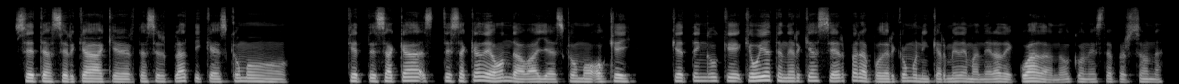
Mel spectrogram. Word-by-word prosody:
se 150 -2 +4
te 145 0 +1
acerca 135 0 +3
a 130 - 0
quererte 125 0 -2
hacer 135 0 -2
plática. 145 -2 -1
Es 130 - -2
como 140 -6 -2 0.6
que 155 - +2
te 150 0 -2
saca 165 +3 +4
s 145 0 -3
te 160 - -1
saca 160 +4 +1
de 165 -4 +5
onda, 145 -3 +3
vaya. 125 0 +1
Es 120 +1 -1
como, 135 -3 0
okey, 140 +2 0 0.3
¿qué 155 -2 +1
tengo 170 +1 -3
que 160 -2 0
qué - - -4
voy 180 +2 +7
a 195 - +5
tener 150 -3 -1
que 175 - -2
hacer 160 -2 0
para 165 -5 0
poder 130 -1 -1
comunicarme 135 -3 -3
de 140 - -2
manera 120 +1 -2
adecuada, 130 0 +2
no?, 115 +3 -7
con 125 -3 -6
esta 125 +1 -6
persona 120 0 -6
140 Hz, 205 wpm, -23 LUFS, 130-155 Hz, 0.6 s, voy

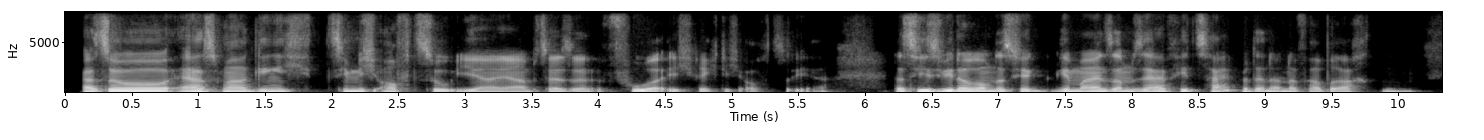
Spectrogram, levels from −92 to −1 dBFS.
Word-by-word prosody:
Also, 125 +1 +5
erst 140 +4 +2
mal 130 -2 +3
ging 120 +1 +1
ich 125 0 -3
ziemlich 120 -2 -1
oft 110 0 -5
zu 85 -3 -3
ihr, 80 0 -4
ja, 80 +1 -5
beziehungsweise 85 -1 -6
fuhr 105 -5 -1
ich - - -9
richtig 85 -1 -11
oft - - -18
zu - - -15
ihr. - - -14 0.5
Das 115 0 -2
hieß 145 -1 +4
wiederum, 125 -2 +4
dass 125 0 -2
wir 125 - 0
gemeinsam 125 0 0
sehr 135 +5 0
viel 155 0 -2
Zeit 185 - -6
miteinander 95 -7 -2
verbrachten. 85 0 -9
120 Hz, 165 wpm, -19 LUFS, 90-130 Hz, 0.5 s, Also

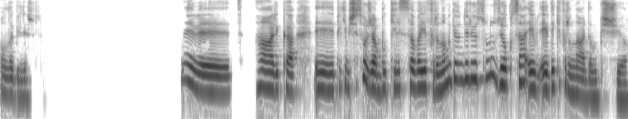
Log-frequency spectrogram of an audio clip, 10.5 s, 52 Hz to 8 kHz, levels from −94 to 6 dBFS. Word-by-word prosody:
Olabilir. 140 -4 -8 2.5
Evet. 165 - +1 0.4
Harika. 190 -3 0 0.3
Eee, 180 -2 0
peki 215 +3 -6
bir - - -7
şey 210 +2 -1
soracağım. 195 - +2
Bu 190 -1 -4
Kilis 195 0 +2
tavayı 200 -1 +3
fırına 190 -1 -1
mı 250 +4 -1
gönderiyorsunuz 280 +1 0
yoksa 230 +2 +4
ev 190 0 +2
evdeki 195 +2 +1
fırınlarda 145 -5 -4
mı 130 0 -7
pişiyor? 125 -1 -5
190 Hz, 115 wpm, -24 LUFS, 165-215 Hz, 2.5 s, yoksa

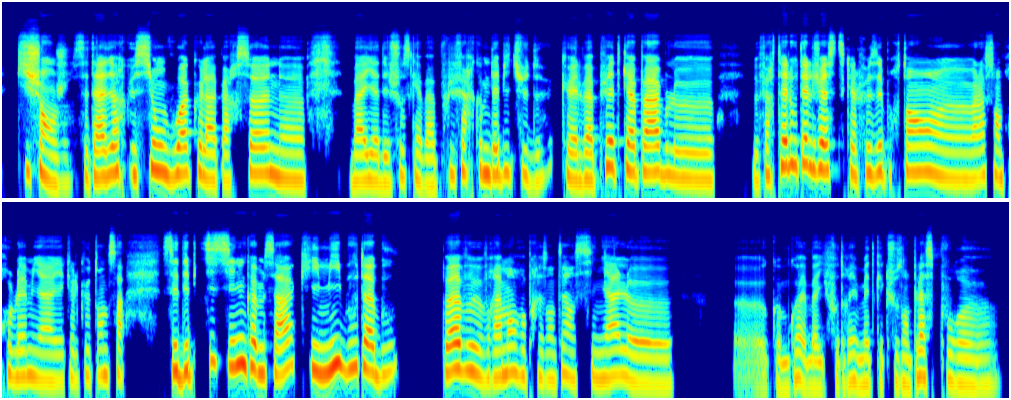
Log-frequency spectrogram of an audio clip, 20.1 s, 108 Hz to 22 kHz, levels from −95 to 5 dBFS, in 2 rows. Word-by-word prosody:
qui 230 - +2
changent. 175 -7 +3
C'est-à-dire 195 +4 +2
que 215 - -6
si 240 +5 +1
on 230 -1 +5
voit 215 +1 +4
que 220 - -5
la 185 -2 +2
personne, 215 +4 0
heu, 180 -1 -3 0.5
bah, 175 0 +1
il - - -1
y 180 - -1
a 175 - -2
des 170 0 -5
choses 195 +3 -7
qu'elle 180 - -5
va 160 0 -4
plus 205 +7 -9
faire 215 +1 -4
comme 220 -3 +1
d'habitude, 205 -4 -3 0.2
qu'elle 180 -3 -1
va 185 -1 +2
plus 255 - +1
être 250 - +3
capable, 220 -3 +4
heu, 185 -1 -3 0.4
de 180 - -8
faire 205 +3 -4
tel 260 -1 +6
ou 270 - +2
tel 275 -1 +4
geste 235 0 +3
qu'elle 210 -3 -3
faisait 220 +1 -1
pourtant, 220 0 +1
heu, 185 -1 -4
voilà, 190 +2 -1
sans 200 -1 -3
problème, 200 0 -4
il 195 - -4
y - - -5
a 180 0 -2
il - - -6
y - - -7
a - - -9
quelques 190 +2 -10
temps 205 +1 -6
de 205 - -4
ça. - - -2 0.4
C'est 230 -3 +1
des 225 +3 +3
petits 295 +8 -5
signes 280 -1 +5
comme 245 -5 +3
ça 215 +3 +2
qui, 240 -4 +1
mis 235 +6 +7
bout 250 +1 0
à 230 -2 +7
bout, 210 +4 -6 0.4
peuvent 230 +1 +6
vraiment 195 +3 -1
représenter 190 -1 -8
un 195 -2 -4
signal, 195 +1 -3
heu 165 -2 -2 0.6
heu, - - -13
comme 145 -3 -7
quoi 185 +1 -4
et - - -6
ben 150 0 -5
il 145 - -8
faudrait 170 +1 -8
mettre 160 0 -6
quelque - - -11
chose 170 -2 -9
en 160 - -5
place 195 +3 -2
pour, 170 -3 -7
heu, 155 -1 -6
m - - -17
200 Hz, 250 wpm, -24 LUFS, 180-220 Hz, 0.6 s, mis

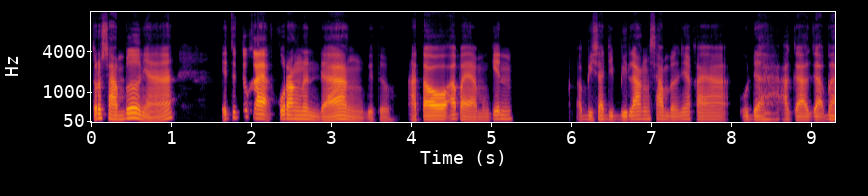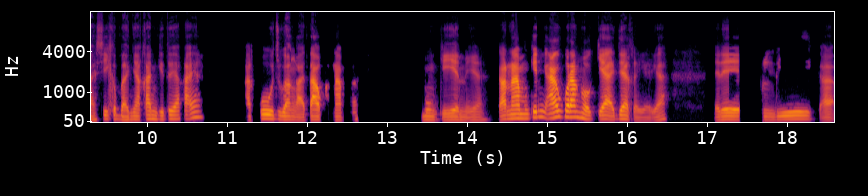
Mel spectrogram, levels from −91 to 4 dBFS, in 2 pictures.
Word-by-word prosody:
terus 150 - +1
sambelnya 120 - +3 0.6
itu 175 - -5
tuh 200 - -6
kayak 140 -2 +8
kurang 130 -1 +4
nendang 110 +1 +3 0.2
gitu, 90 +1 -12 0.3
atau 115 +3 +4 0.2
apa 135 - 0
ya - - +1
mungkin, 125 +6 -4 0.9
e - - -12
bisa 115 +2 -3
dibilang 115 +3 -2
sambelnya 115 0 -4
kayak 110 0 -4 0.2
udah 110 -1 -5 0.3
agak-agak 105 +1 -3
basi, 110 +2 -5
kebanyakan 110 +3 -2
gitu 115 +3 -6
ya, 130 - -1
Kak, - - 0
ya. 185 - -5 0.6
Aku 140 - -7 0.2
juga 115 -2 0
nggak 90 -2 -3
tahu - - +6
kenapa. - - -4 0.9
Mungkin, 100 0 -2 0.2
ya, 90 - -7 0.2
karena 130 +4 +5
mungkin 150 +6 0
aku 190 - +8
kurang 185 -1 +8
hoki 125 0 -1
aja 125 +2 +3
Kak - - -9
ya 85 - -11
ya. - - -4 0.7
Jadi 105 +3 0 0.4
beli, 105 0 -9 0.5
ke - - -10
115 Hz, 140 wpm, -24 LUFS, 105-130 Hz, 0.9 s, kayak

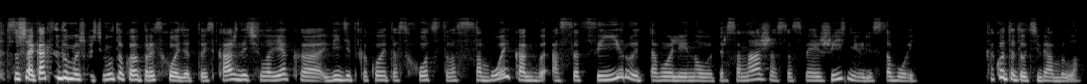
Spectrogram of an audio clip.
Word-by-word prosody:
Слушай, 255 -1 +6
а - - +5
как 270 +1 +8
ты 285 - +7
думаешь, 240 -5 +7
почему 215 +5 -1
такое 225 -4 +3
происходит? 190 -5 +1
То - - -2
есть 175 - -5
каждый 220 +1 +2
человек, 205 +3 -1
а, 175 -3 0
видит 200 +3 0
какое-то 190 0 -4
сходство 200 0 -6
с - - -13
собой, 200 - -1
как 190 - -1
бы - - -3
ассоциирует 200 - -2
того 185 0 -2
или 180 -1 0
иного 170 -2 -4
персонажа 195 +6 -4
со 175 -1 -10
своей 180 +1 -6
жизнью 220 0 -2
или 165 - -5
с 175 - -12
собой. 180 -3 -4 0.7
Как - - -11
вот 285 -7 +4
это 195 -4 +3
у - - +1
тебя 175 0 -4
было? 160 +1 -5
195 Hz, 205 wpm, -24 LUFS, 180-220 Hz, 0.7 s, как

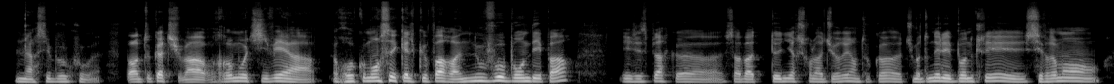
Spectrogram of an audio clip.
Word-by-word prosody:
Merci 130 +1 -3
beaucoup, 130 -3 -6
ouais. - - -14 0.3
Bah, 120 - +1
en 125 - +1
tout 135 +2 -8
cas, 155 - +5
tu 125 - -3
m'as 115 +1 +3
remotivé 145 +5 0
à 115 -5 0
recommencer, 155 +6 +2
quelque 150 -1 +1
part, 145 -1 +5
un 120 - +3
nouveau 160 +4 +4
bon 150 -1 +3
départ 145 +4 +1 0.5
et 135 -1 -3
j'espère 130 +2 -3
que, 130 - -9 0.4
heu, - - -15
ça 130 0 -5
va 120 -1 +1
tenir 135 +3 -2
sur 140 - -7
la 130 -1 -2
durée. 130 +4 -4
En 140 - -4
tout 125 -1 -14
cas, 135 0 -3
heu, - - -8
tu 125 - -11
m'as 130 - 0
donné 145 +4 +1
les 145 -2 +4
bonnes 140 +1 +1
clés 150 -3 -1
et - - -8
c'est 130 +1 -2
vraiment 145 +1 0
135 Hz, 220 wpm, -23 LUFS, 130-150 Hz, 0.5 s, cas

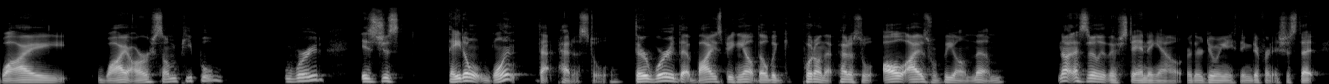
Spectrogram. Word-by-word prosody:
why 100 0 +2 0.3
why 95 -2 +2
are 95 +5 0
some 120 +4 -3
people 160 +4 -8 0.6
worried, 165 +11 0 0.4
is 135 -2 +1
just 150 +2 -1 0.5
they - - +5
don't - - +4
want - - +3 0.2
that - - -3
pedestal, 115 0 -7
they're 135 +2 +7
worried 155 +4 +4
that 90 - +2
by 125 - +3
speaking 120 -1 -2
out, 120 - +1
they'll, 105 0 +2
like 105 +4 -5
put 125 -1 +3
on 120 - +3
that - - -6
pedestal 115 -2 -2
all 135 - +7
eyes 120 0 +3
will 100 - -9
be 105 +3 -2
on 85 -1 -6
them, 100 -1 -4 0.5
not 170 +1 +2
necessarily 140 -5 +1
they're 100 -2 -3
standing 95 -1 -1
out 80 -1 -8
or 95 - -5
they're 90 - -3
doing 95 -1 -1
anything 85 0 -7
different, - - -5
it's - - -9
just - - -9
that - - +1
115 Hz, 200 wpm, -23 LUFS, 95-135 Hz, 0.6 s, they're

